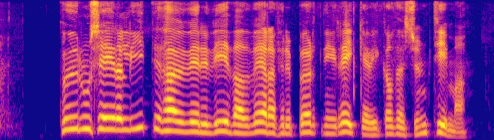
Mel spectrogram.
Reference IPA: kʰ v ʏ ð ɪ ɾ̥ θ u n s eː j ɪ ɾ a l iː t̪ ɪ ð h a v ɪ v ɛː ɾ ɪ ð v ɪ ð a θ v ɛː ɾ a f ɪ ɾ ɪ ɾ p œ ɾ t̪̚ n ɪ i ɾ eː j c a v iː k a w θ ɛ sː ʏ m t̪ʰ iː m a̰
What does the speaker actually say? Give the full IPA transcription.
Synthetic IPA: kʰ v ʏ ð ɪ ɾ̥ h u n s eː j ɪ ɾ a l iː t̪ ɪ ð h a v ɪ v ɛː ɾ ɪ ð v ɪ ð a ð v ɛː ɾ a f ɪ ɾ ɪ ɾ p œ ɾ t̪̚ n ɪ i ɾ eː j c a v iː k a w θ ɛ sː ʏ m t̪ʰ iː m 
